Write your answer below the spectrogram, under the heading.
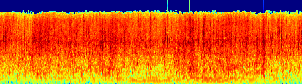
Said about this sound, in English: Of your feet sloshing through streams and rice paddies.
